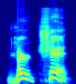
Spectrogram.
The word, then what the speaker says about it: Burchett: Tim Burchett is our neighbor. His name is pronounced Burchett.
